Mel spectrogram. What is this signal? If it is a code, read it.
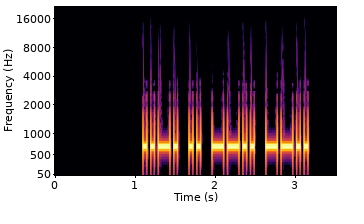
Morse code, heard as a keyed tone, about 25 wpm, 700 Hz. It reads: FIZZ
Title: Multi-letter Phonemes Repeated 3x 25wpm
